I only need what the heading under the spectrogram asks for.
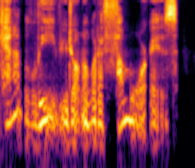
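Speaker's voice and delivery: muttering under the breath. Reading a story aloud, voicing him teaching a game: muttering under his breath. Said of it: "muttering under his breath".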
